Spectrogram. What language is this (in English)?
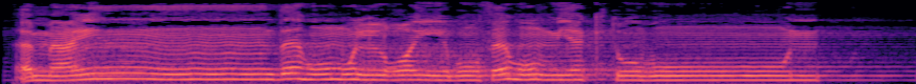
Arabic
